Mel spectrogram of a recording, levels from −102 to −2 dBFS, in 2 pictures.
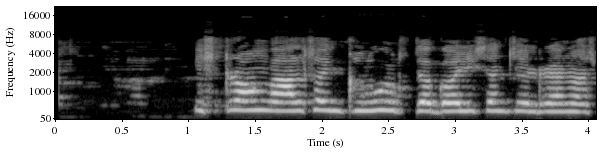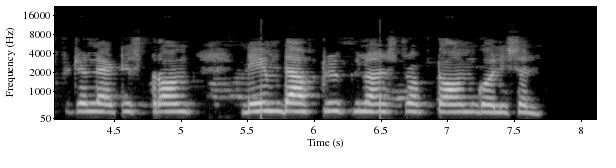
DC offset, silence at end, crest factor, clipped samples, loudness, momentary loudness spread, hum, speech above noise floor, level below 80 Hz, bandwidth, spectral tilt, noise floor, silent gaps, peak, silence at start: under 0.1%; 0.45 s; 18 dB; under 0.1%; -28 LUFS; 12 LU; none; 36 dB; -78 dBFS; 7.6 kHz; -3 dB/octave; -64 dBFS; none; -10 dBFS; 0.05 s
